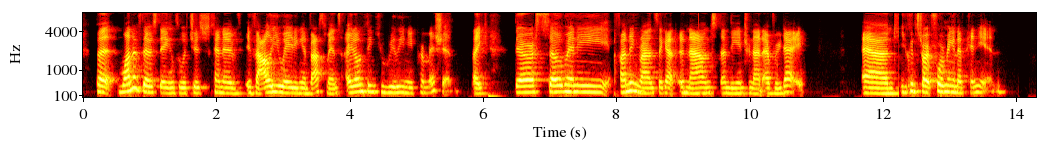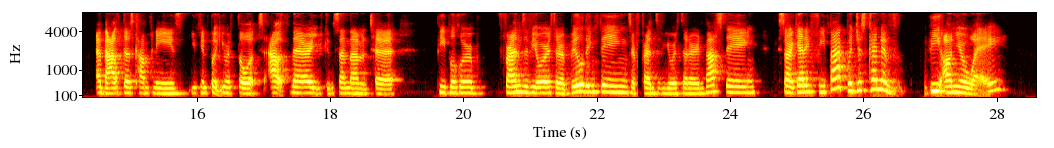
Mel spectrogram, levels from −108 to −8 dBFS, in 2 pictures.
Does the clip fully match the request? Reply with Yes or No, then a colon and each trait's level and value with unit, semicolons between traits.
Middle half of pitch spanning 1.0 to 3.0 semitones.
No: average, 3.5 semitones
